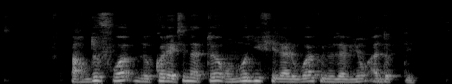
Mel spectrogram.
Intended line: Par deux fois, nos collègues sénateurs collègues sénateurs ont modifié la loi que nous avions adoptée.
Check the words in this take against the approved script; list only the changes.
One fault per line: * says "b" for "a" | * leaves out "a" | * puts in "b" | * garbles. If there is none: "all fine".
* leaves out "collègues sénateurs"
